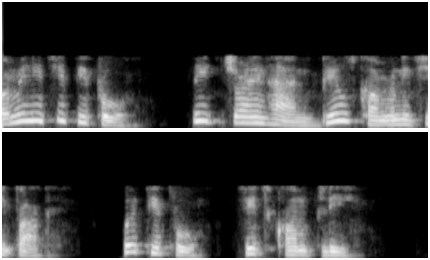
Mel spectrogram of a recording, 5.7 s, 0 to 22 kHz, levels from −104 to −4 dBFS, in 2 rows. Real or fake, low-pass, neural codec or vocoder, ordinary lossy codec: fake; 3.6 kHz; codec, 16 kHz, 4.8 kbps, FACodec; none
